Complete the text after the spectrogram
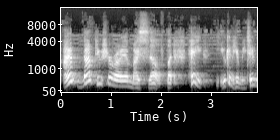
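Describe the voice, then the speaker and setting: A woman's voice: medium pitch, big pitch swings, normal speed, husky, muffled recording. A young woman playing a cheeky, easygoing, adventurous male student in a fantasy audio drama, with a breezy, quippy delivery. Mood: excited, reassuring.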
